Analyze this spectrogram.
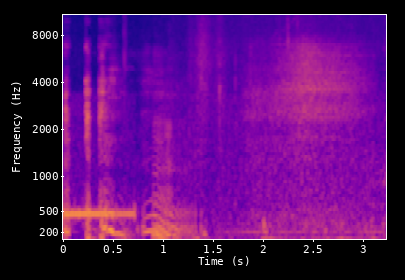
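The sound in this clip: Electronic touch-tone beeps from a telephone as a number is dialed, with a short run of steady tones at the start, then a low, quiet line hum.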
